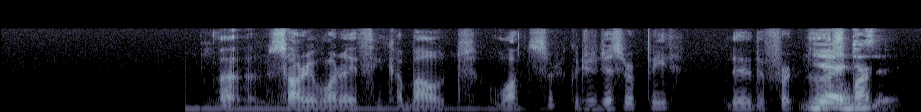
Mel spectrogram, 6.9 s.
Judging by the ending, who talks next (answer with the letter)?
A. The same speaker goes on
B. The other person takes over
B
